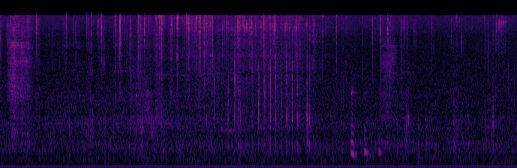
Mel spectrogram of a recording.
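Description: Faint, near-silent footsteps and light patter of a small dog walking on leash on pavement, with a quick run of small ticks a little past the middle and a few short squeaks about two-thirds of the way in.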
